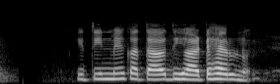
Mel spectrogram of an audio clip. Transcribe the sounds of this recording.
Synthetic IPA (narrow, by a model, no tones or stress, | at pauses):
hit̪inmeːkat̪aːʋəd̪iɦaːʈəɦæɾunon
